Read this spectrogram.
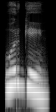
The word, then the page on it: ಓರೆಗಣ್ಣು: ōregaṇṇu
